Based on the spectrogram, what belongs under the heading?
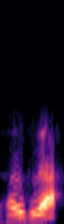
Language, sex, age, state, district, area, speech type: Bodo, female, 45-60, Assam, Udalguri, rural, conversation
